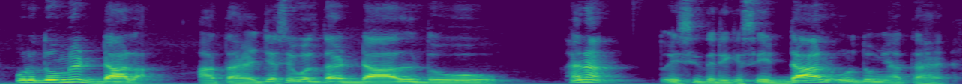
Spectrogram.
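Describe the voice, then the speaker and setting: An Urdu teacher with a high-pitched, darkish voice gives an online alphabet lesson. He recites the letter names one at a time, repeats his points and quizzes the viewer to make sure they follow.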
